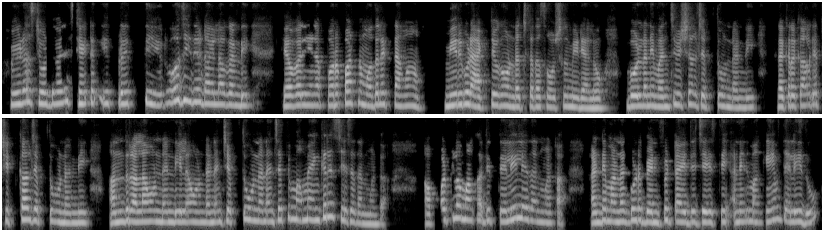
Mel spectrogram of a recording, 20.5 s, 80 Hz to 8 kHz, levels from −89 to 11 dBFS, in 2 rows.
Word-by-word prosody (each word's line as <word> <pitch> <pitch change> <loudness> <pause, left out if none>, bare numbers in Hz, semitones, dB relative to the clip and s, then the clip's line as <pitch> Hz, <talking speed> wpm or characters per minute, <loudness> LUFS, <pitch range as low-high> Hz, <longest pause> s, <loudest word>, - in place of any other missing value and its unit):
Videos 300 +3 +2
చూడ్డం 275 0 +2
అనే 330 +3 -1
state 280 +1 +1 0.3
ప్రతి 280 +2 0 0.2
రోజు 345 +3 +3
ఇదే 320 0 +1
డైలాగం‌డి. 260 -3 0 0.5
ఎవరైనా 250 +1 +1
పొరపాటున 285 +3 +3
మొదలెట్టామా! 250 -2 0 0.5
"మీరు 255 +2 +4
గూడా 250 -4 +6
యాక్టివ్‌గా 245 +3 0
ఉండొచ్చు 220 -1 -1
కదా 220 0 +1
సోషల్ 215 +2 -2
మీడియాలో. 195 -1 +1 0.4
బోల్డన్ని 235 0 +4
మంచి 225 +4 0
విషయాలు 255 0 -3
చెప్తూ 230 +2 -7
ఉండండి, 205 -1 -2 0.4
రకరకాలగా 245 +3 0
చిట్కాలు 280 +3 +3
చెప్తూ 255 -1 -6
ఉండండి. 220 0 +1 0.4
అందరూ 240 +2 +3
అలా 240 0 +4
ఉండండి, 235 -1 0
ఇలా 235 0 0
ఉండండి" 230 0 -1
అని 240 - -8
చెప్తూ 240 +4 -6
ఉండండని 245 -1 -2
చెప్పి 285 +3 -3
మా 265 - 0
అమ్మ 280 0 +1
ఎంకరేజ్ 330 +3 +1
చేసేదన్నమాట. 210 -6 -3 0.6
అప్పట్లో 270 +9 0
మాకది 275 -2 +1
తెలియలేదన్నమాట. 250 -4 0 0.4
అంటే 225 +4 +3
మనగ్గూడా 245 +3 +2
బెనిఫిట్ 235 +2 +1
అయితే 230 0 0
చేస్తే 230 0 +1
అనేది 235 +2 -2
మాకేం 240 +4 -3
తెలీదు. 235 -3 0
245 Hz, 150 wpm, -23 LUFS, 230-270 Hz, 0.6 s, గూడా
